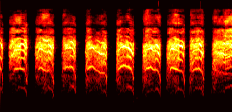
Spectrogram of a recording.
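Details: Black drongo lure for bird trapping, Lao and Thai Isan, said also to bring mynas: loud, harsh, rasping notes, nine in three and a half seconds, with no background noise.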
